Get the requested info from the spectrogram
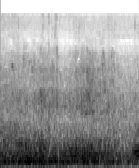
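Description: Wind buffeting a phone's microphone outdoors: a steady, loud low rumble with no clear pitch.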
